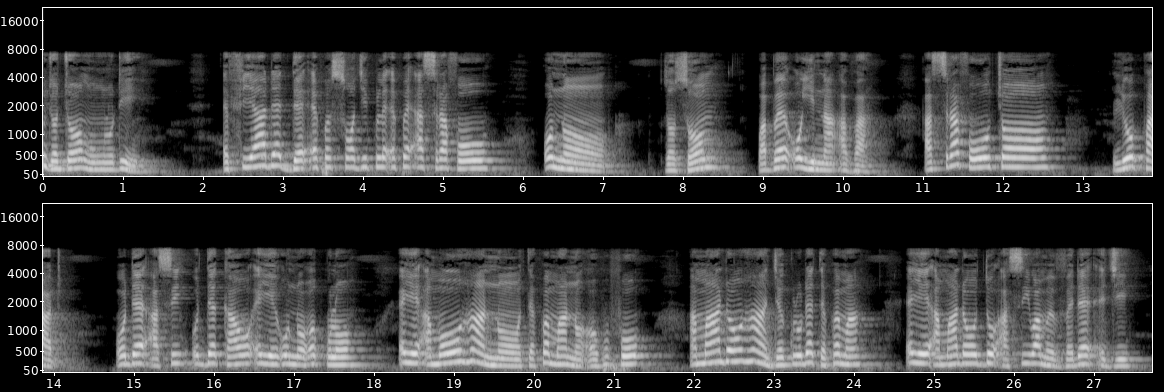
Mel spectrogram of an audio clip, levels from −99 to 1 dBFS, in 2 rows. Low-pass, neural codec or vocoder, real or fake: 7.2 kHz; none; real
